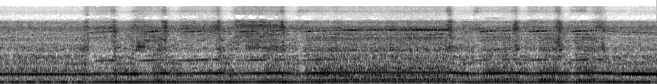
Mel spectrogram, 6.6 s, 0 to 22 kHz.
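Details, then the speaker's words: PowerForce Helix 2191 vacuum after washing and reassembly: steady even mid-pitched motor drone, no rubbing or flapping; fully working and smooth. "But, yeah, we got a completely working Power4 Helix 2191."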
